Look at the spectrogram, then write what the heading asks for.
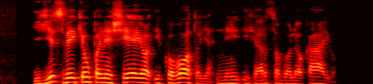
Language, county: Lithuanian, Vilnius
